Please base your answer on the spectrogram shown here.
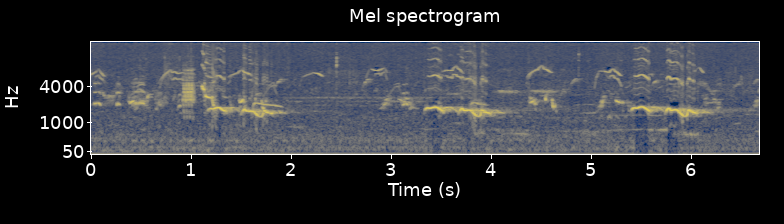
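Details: Common babbler babies uttering loud, strained, slightly buzzy calls in clusters every two to three seconds, with faint chirping from other birds between them.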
